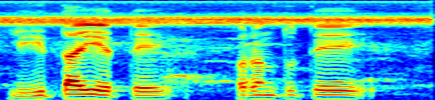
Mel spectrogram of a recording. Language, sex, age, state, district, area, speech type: Marathi, male, 30-45, Maharashtra, Ratnagiri, rural, spontaneous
